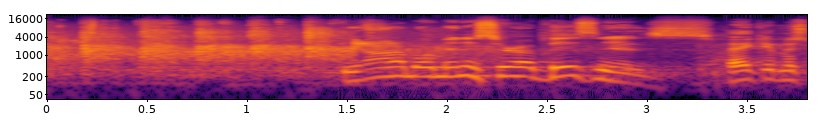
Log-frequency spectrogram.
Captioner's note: applause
